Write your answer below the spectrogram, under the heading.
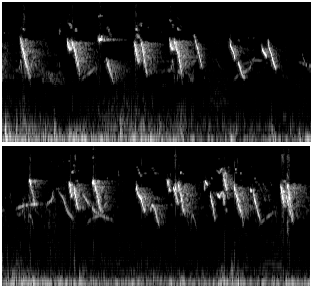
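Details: High, sharp, downward-slurred chirps from a saffron finch at a feeder, given in uneven clusters, with some paired notes, and light low background noise.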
